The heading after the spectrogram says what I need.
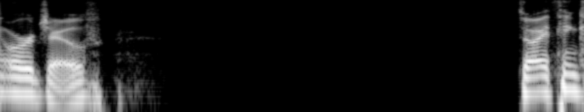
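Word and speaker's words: Orzhov: I'm not sure when, but I forgot where I got this from, but someone said that Orzov is not pronounced with a Z, it's pronounced with a J, like Orjov.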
